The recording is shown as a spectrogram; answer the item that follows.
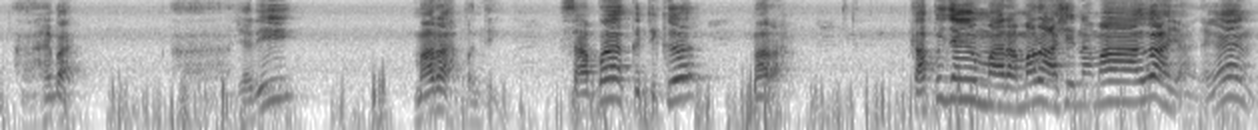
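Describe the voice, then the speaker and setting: A man with a Malaysian Malay accent giving a folksy sermon, dropping frequent "ha" interjections and swinging from loud to soft. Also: sits high, slight background noise. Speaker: preacher.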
